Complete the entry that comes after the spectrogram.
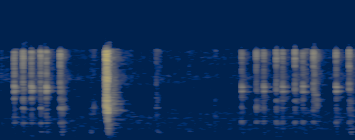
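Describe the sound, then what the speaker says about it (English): A Logitech computer mouse clicks rapidly in quick bursts, with one sharper, louder click in the middle, all close and crisp against a quiet room with no talking. "I just love the click noise of my mouse"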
